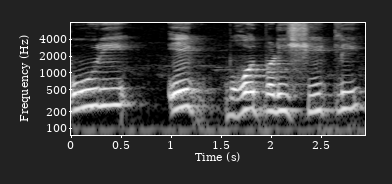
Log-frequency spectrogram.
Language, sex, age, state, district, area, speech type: Hindi, female, 60+, Madhya Pradesh, Ujjain, urban, spontaneous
